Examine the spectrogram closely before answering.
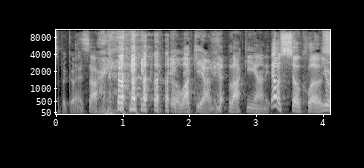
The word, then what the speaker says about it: Lakhiani: an interview yesterday with Mind Valley guy Vishen Lakhiani. Yeah, that's not how you pronounce it, but go ahead. Sorry. Lakhiani.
